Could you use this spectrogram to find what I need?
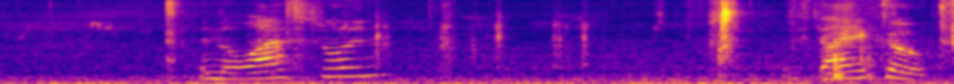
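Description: A young girl speaks close by in a high, lively voice.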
